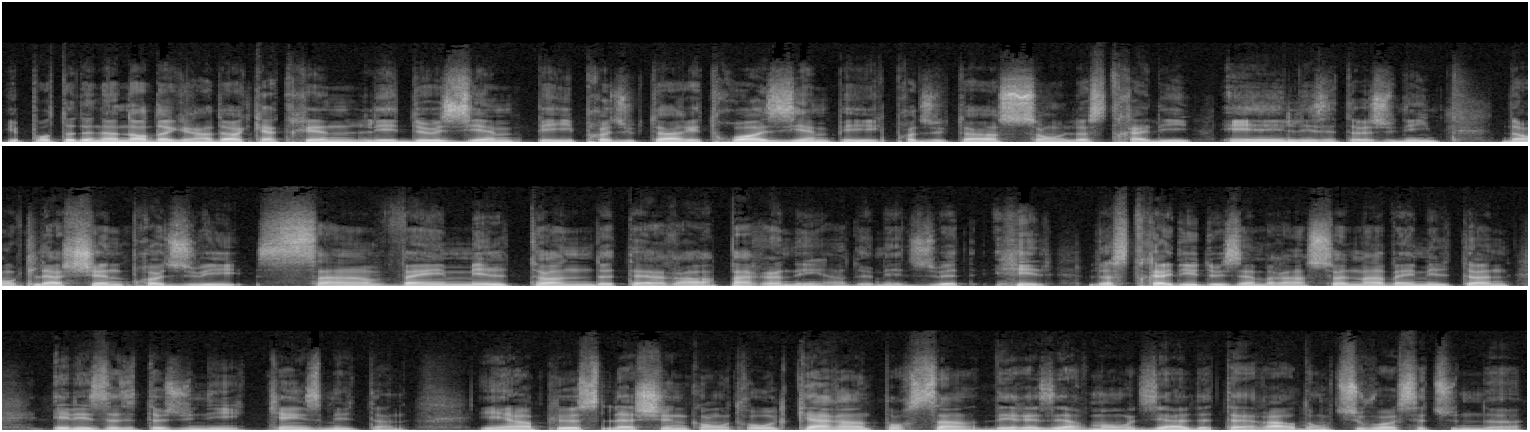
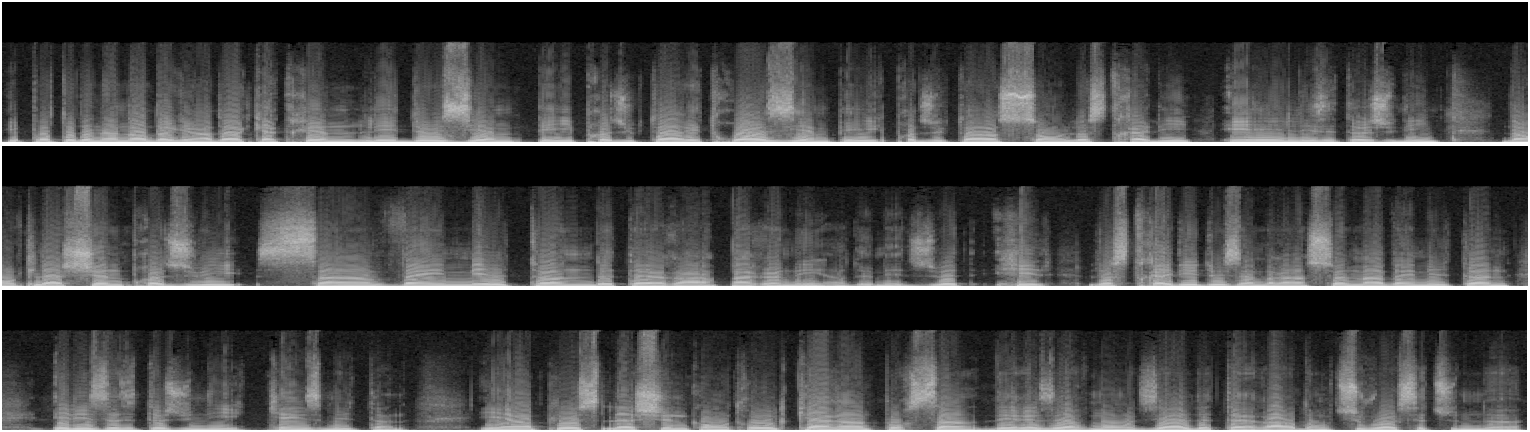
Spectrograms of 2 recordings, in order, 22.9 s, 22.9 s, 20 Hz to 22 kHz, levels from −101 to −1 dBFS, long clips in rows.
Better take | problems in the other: first | distortion; heavy; 22% of the sound clipped

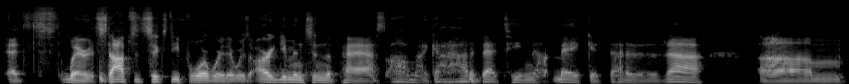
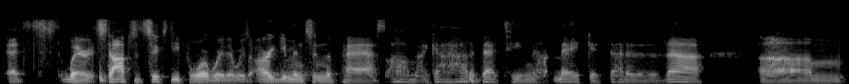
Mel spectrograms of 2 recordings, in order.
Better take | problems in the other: first | garbled, watery; badly; nothing above 8 kHz; slightly in the first

